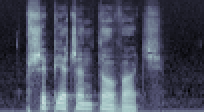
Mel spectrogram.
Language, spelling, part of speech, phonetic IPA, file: Polish, przypieczętować, verb, [ˌpʃɨpʲjɛt͡ʃɛ̃nˈtɔvat͡ɕ], Pl-przypieczętować.ogg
